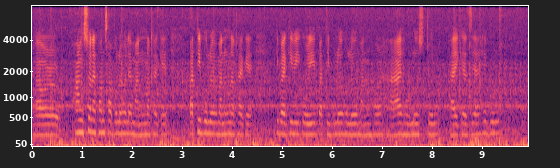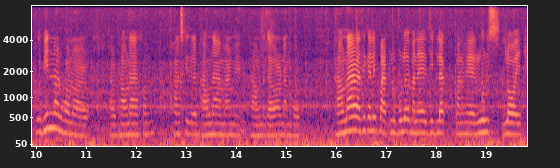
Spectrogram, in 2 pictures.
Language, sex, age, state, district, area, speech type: Assamese, female, 30-45, Assam, Sonitpur, rural, spontaneous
